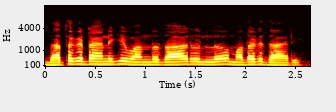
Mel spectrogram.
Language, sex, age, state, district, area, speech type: Telugu, male, 45-60, Andhra Pradesh, Guntur, rural, spontaneous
